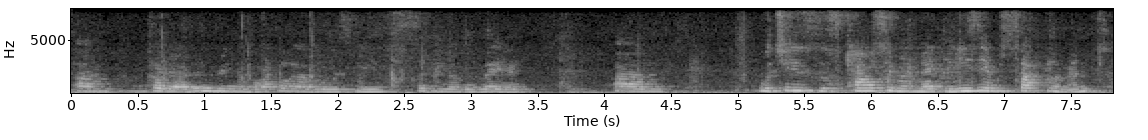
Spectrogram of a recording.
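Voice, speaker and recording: A South African woman with a slightly high voice talks informally to an audience, explaining as she goes and often pausing on "um". She is picked up from well off the mic in an echoey indoor venue, with noticeable noise around her. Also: a little mellow. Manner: conversational, explaining with many ums and self-corrections. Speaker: speaker at a celebration event. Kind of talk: informal talk to a live audience. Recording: echoey room, mic far off, noisy.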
